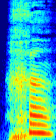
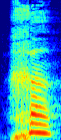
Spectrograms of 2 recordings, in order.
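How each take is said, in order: No difference in how they are said.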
